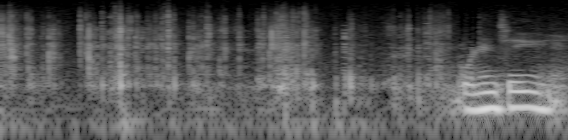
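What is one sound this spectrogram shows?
Foil wrapping crinkles and rustles as it is torn open.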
